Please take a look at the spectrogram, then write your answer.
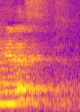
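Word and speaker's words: Jerez: it's called हेरस इट it's written as जे ई आर ई जड बट in Spain it's called हेरेस because anything in Spain with J they called इ दस सो Spanish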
